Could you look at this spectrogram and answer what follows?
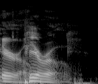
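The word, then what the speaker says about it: Pirro: Piro.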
